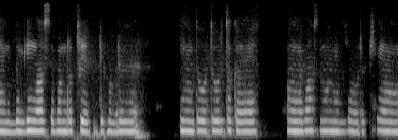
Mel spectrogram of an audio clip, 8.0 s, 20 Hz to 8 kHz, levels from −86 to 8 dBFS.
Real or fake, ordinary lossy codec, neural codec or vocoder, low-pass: fake; none; codec, 24 kHz, 0.9 kbps, WavTokenizer, medium speech release version 2; 7.2 kHz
